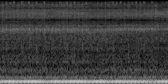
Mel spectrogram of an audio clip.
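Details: 2003 Dodge Neon 2.0, after the dead MSD coil was replaced with the original coil. A low, steady idle with an even pulse and no stumbles or skips; all cylinders firing.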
